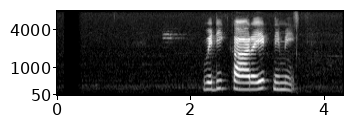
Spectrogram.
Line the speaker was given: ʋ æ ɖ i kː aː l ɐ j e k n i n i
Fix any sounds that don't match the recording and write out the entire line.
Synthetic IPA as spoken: ʋ e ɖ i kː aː ɾ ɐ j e k n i m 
